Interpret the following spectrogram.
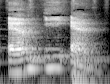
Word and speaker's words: men: Quando ele vira plural, ele vai ficar M-E-N.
